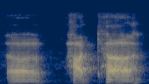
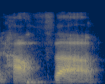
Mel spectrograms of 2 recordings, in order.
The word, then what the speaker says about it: Hatha: First of all, it's Hatha, T-H-A, rather than Hatha, like it's typically pronounced. Right? There's no th sound. There's no f-ish sound or f sound in Sanskrit. So it's hatha yoga, and the word itself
